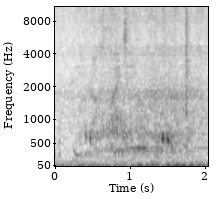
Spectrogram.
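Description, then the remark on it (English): A pigeon coos in low, throaty, rolling notes, a couple of soft warbling phrases over a steady background rumble. “Classic pigeon sound.”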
